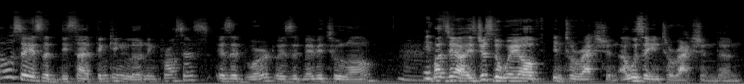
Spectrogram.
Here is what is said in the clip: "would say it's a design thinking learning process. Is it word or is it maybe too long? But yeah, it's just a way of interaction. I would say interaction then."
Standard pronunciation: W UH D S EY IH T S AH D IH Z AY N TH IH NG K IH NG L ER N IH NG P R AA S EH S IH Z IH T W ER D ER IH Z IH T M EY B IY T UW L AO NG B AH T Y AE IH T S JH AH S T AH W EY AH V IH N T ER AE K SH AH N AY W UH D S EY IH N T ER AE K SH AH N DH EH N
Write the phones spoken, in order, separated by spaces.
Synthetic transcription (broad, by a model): W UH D S EY IH T S AH D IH S AY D TH IH NG K IH NG L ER N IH NG P R AA S EH S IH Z IH T W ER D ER IH Z IH T M EY B IY T UW L AO NG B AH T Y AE IH T S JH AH S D AH W EY AH V IH N T ER AE K SH AH N AY W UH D S EY IH N T ER AE K SH AH N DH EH N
